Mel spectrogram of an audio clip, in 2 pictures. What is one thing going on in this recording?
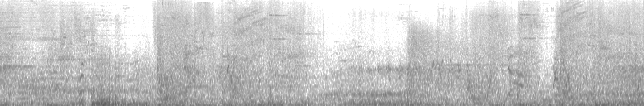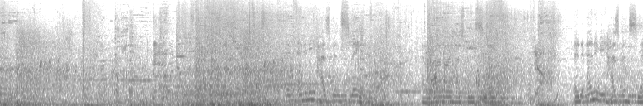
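Magic spells whoosh and crackle in a fast video game battle.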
